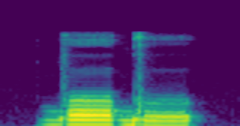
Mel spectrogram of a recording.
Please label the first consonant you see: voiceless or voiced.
voiced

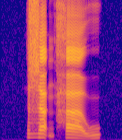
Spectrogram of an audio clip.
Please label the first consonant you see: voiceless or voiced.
voiced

